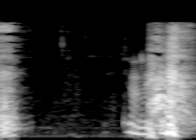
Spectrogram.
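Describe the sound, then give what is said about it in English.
After a moment of silence, a person lets out a short, rough growling noise, a vocal imitation of a menacing animal growl lasting about half a second. “He's got a really threatening growl, folks.”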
